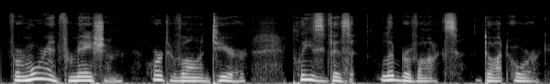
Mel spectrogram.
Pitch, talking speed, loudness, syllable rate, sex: 170 Hz, 120 wpm, -16 LUFS, 4.6 syllables/s, male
